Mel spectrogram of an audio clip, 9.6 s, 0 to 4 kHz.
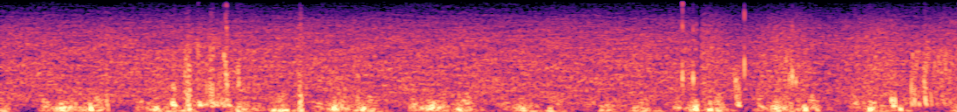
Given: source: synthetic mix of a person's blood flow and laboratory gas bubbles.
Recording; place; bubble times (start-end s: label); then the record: Doppler ultrasound of blood flow; precordium
1.68-2.42 s: bubbles
6.78-6.87 s: bubbles
6.90-6.96 s: bubbles
7.30-7.48 s: bubbles
7.82-8.00 s: bubbles
8.88-9.00 s: bubbles
9.08-9.54 s: bubbles
From the record:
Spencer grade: 2 (many but less than half of the cardiac periods contain bubble signals, singularly or in groups); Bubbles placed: anywhere in the cardiac cycle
